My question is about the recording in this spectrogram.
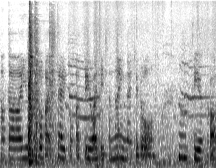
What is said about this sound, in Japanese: めっちゃ猫が鳴いてます今ドアを閉めて料理をしているので。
